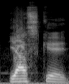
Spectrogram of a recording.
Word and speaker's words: Yasuke: It's really being pronounced Yasuke.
